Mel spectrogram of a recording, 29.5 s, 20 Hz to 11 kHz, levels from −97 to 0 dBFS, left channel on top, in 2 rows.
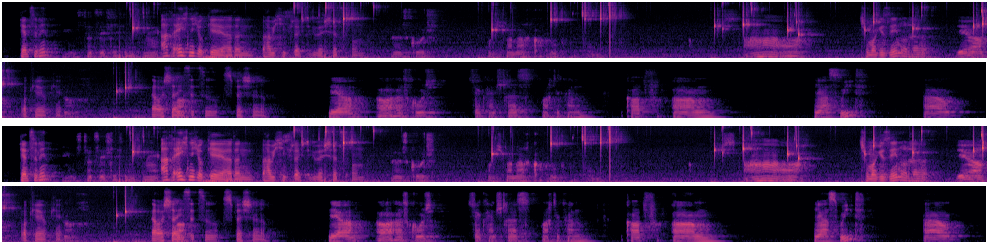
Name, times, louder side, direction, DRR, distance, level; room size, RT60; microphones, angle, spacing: voice 1, 0.3-0.7 2.4-5.4 12.9-13.9 15.1-15.7 17.0-18.8, right 4 dB, 35° right, 11 dB, 0.8 m, -47 dB
sound 1, 0.9-17.4, right 4 dB, 15° right, 1.5 m, -48 dB
voice 2, 0.9-2.4 4.2-4.3 5.8-6.5 7.3-8.3 10.8-12.1 13.4-13.9 14.3-14.8 15.7-16.1 17.4-17.5 19.7-21.3 21.8-23.5 24.1-25.5 26.9-27.7 28.6-29.0, right 3 dB, 80° right, 7 dB, 2.5 m, -50 dB
27.0 x 14.0 x 9.4 m, 0.73 s
head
